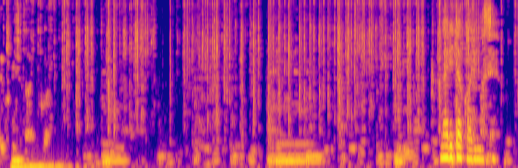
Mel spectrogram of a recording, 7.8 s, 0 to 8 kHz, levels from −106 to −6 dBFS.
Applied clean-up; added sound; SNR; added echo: classical method Wiener filter.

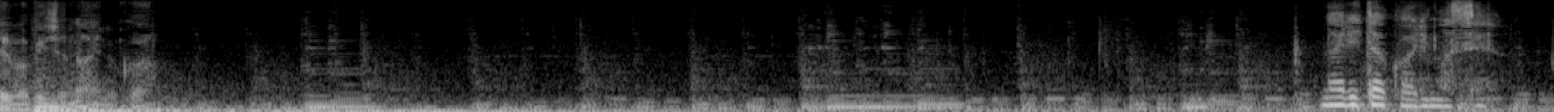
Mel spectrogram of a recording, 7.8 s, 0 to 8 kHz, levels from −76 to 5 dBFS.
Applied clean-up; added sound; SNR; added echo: none; none; none; none.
